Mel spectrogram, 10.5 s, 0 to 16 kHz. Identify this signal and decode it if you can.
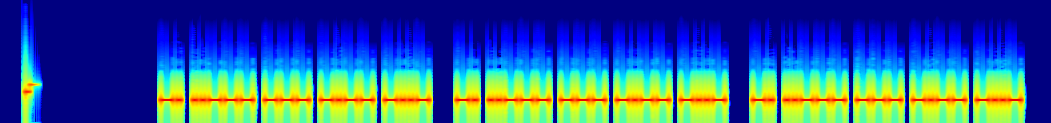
Morse code, heard as a keyed tone, about 30 wpm, 700 Hz. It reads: N2OYX N2OYX N2OYX
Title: USA Call Signs Repeated 3x 30wpm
